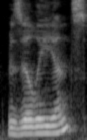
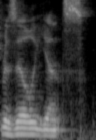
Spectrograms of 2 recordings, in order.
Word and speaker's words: resilience: And then when we're talking about resilience, again, we can have e-ence, resilience, or just resilience. Americans will tend to make these more like 3 syllables rather than 4.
